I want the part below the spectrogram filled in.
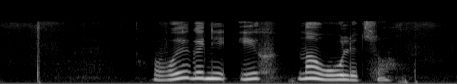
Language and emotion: Russian, sad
